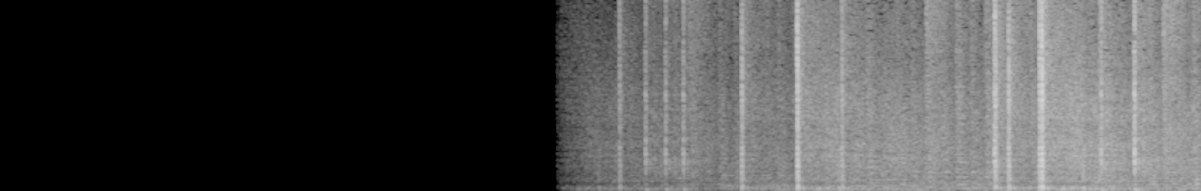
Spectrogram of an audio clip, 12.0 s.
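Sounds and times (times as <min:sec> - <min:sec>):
music: 0:05.6 - 0:12.0
fireworks bangs: 0:05.7 - 0:08.8, 0:09.9 - 0:11.8.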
